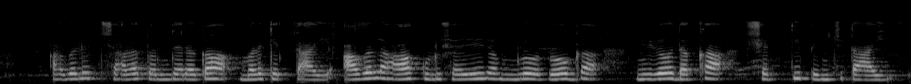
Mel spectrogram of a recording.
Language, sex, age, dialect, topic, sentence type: Telugu, female, 18-24, Southern, agriculture, statement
